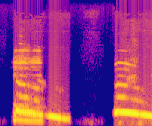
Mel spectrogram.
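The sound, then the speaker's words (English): A person's voice imitates an owl's very subtle hoot, made outdoors at home. A few low, breathy, voiced hoots slide gently downward in pitch, with a short pause before the last, longer one. No other sounds accompany it. “there was this owl that has been out there with me, and it's just the like most subtle,”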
